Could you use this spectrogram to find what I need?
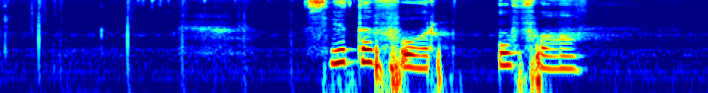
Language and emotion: Russian, neutral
